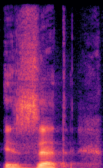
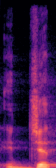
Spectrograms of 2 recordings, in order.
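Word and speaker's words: इज़्ज़त: ज नहीं पढ़ सकते, इज्जत नहीं बोलेंगे, इज्जत बोलेंगे, क्योंकि यहाँ पर उसके नीचे जो छोटी सी बिंदी लगी है इसे कहते हैं नुक्ता। जब ये लगा होता है तो उच्चारण अक्सर बदल जाता है।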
